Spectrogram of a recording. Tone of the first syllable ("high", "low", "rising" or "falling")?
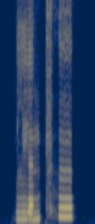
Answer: rising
